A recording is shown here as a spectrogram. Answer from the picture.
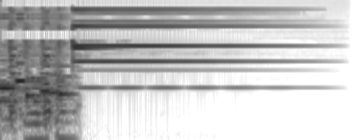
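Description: Background music cuts off about a second in, and a single bell-like cartoon "ding" sound effect rings out and fades away over about three seconds.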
